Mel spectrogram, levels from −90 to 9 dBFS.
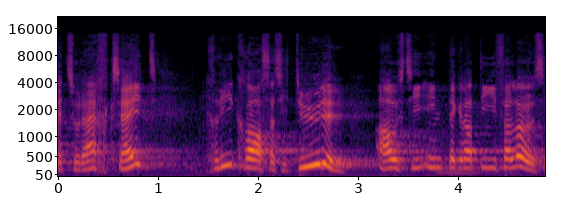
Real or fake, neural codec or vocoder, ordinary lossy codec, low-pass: real; none; MP3, 96 kbps; 14.4 kHz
